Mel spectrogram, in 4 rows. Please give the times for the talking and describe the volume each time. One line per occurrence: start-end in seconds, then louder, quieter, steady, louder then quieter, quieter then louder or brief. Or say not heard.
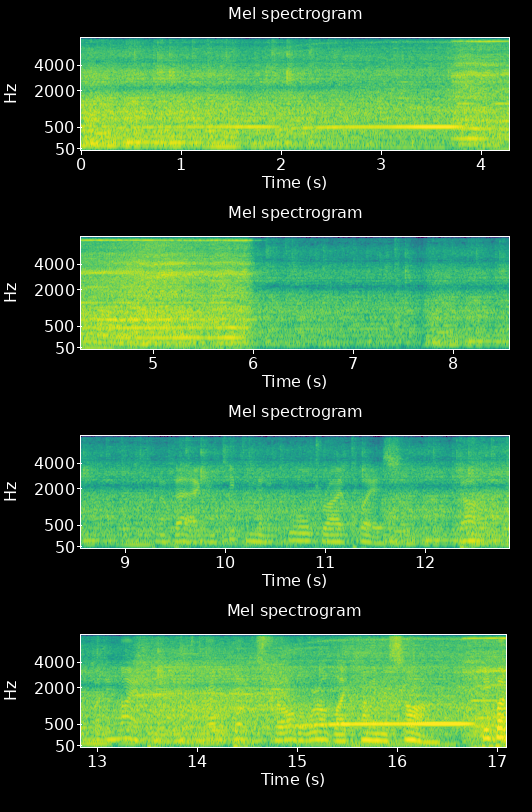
9.2-17.0 louder.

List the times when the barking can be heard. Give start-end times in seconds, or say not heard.
not heard.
